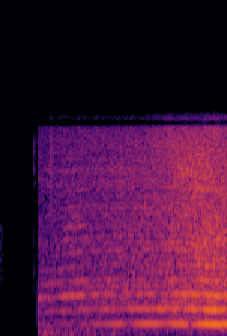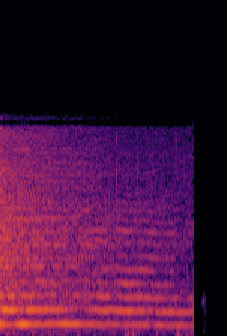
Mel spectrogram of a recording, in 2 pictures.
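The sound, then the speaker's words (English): A car engine roars steadily as the vehicle speeds along, its revving growing louder toward the middle before easing slightly, then cutting off abruptly. No one speaks. “You talking about the car? Speeding.”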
